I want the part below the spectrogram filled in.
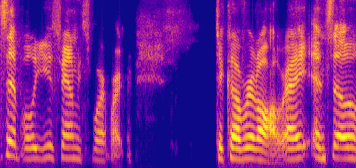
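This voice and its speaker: A woman at medium pitch, bright, sharp tone, fairly even intonation, dry, close sound with no echo, quiet background. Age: 60s. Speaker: family support advocate. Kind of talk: presentation. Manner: fast.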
